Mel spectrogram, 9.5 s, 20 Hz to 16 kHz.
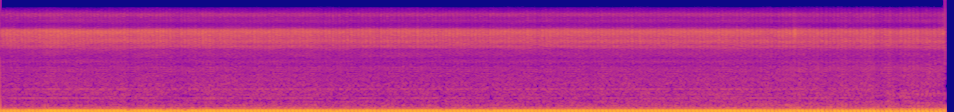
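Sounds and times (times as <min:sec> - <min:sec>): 
Porsche 930 exhaust at low rpm: 0:00.0 - 0:09.5.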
